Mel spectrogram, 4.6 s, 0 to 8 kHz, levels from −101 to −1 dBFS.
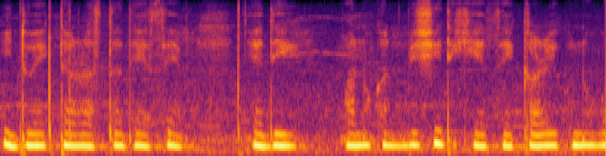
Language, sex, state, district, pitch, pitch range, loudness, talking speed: Nagamese, female, Nagaland, Dimapur, 220 Hz, 215-225 Hz, -14 LUFS, 170 wpm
